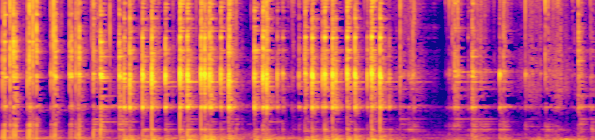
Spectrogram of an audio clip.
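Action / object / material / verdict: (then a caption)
tap / wrought-metal spider-shaped tealight holder / metal / none. Long nails tap rapidly on a black wrought-metal, spider-shaped tealight holder with wire legs and a hollow cup body, striking both the body and the legs. The taps are bright, high, tinny clicks with a very short ring and almost no low end. They run in quick bursts with a brief pause just past the four-second mark.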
